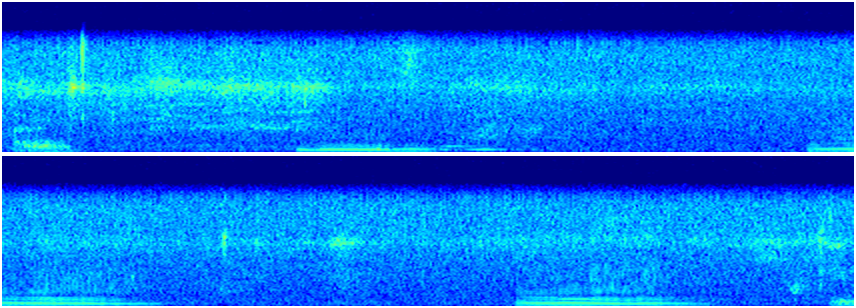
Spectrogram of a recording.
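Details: Sleeping male house cat Piper gives three loud, buzzy snores, each a wavering low rasp under a second long, spaced roughly every two and a half to three seconds; people speak quietly nearby between breaths.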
